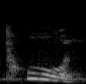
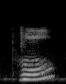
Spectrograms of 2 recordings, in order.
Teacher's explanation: when i speak of the tense and the laxiness of the vowels i am referring to the length of the sound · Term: tense vowel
